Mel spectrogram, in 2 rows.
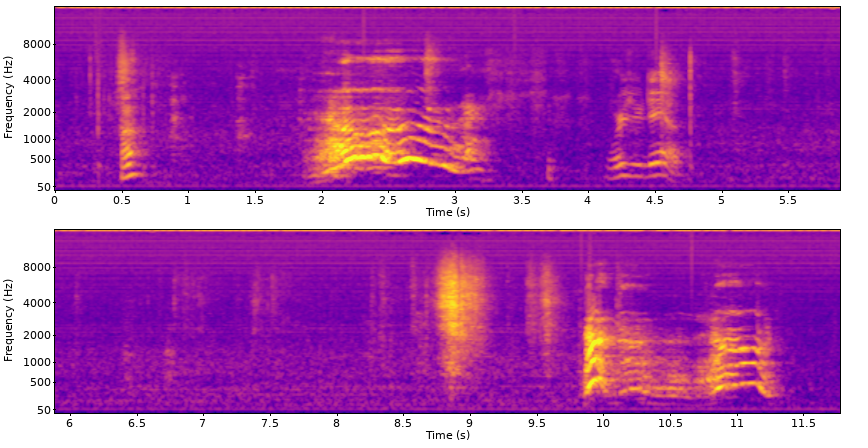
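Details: Sunny, a female Irish Setter, 1987 home recording from VHS, 'talks' in answer to 'Where's your dad?': wavering, whine-like harmonic moans about a second long, a short yelp-like burst, then another warbling run; a person's voice nearby.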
